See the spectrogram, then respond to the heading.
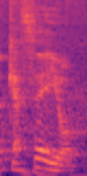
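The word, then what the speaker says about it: kafejo: Et aussi, on a cafeio. Cafeio. Donc, on voit le J se prononce comme en io, comme ça, comme le Y.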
